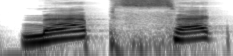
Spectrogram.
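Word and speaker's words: knapsack: नैपक पढ़ेंगे इसको। ठीक है? तो इस तरह से जो है आप के साइलेंट वाले वर्ड्स को पढ़िएगा।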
